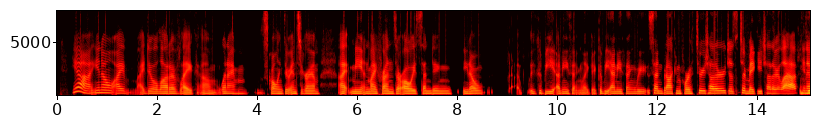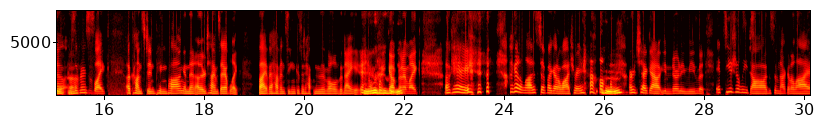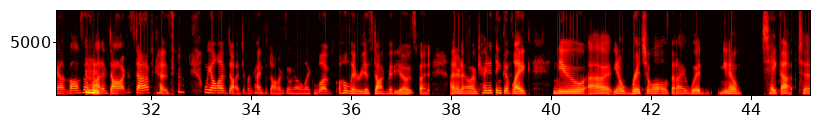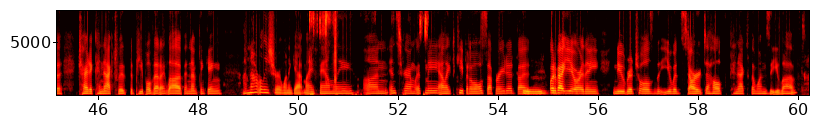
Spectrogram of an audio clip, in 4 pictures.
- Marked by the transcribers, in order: distorted speech; tapping; static; laughing while speaking: "Yeah"; laughing while speaking: "Really?"; laughing while speaking: "and I"; chuckle; laughing while speaking: "now"; other background noise; giggle
- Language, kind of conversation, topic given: English, unstructured, How have your traditions with family and friends evolved with technology and changing norms to stay connected?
